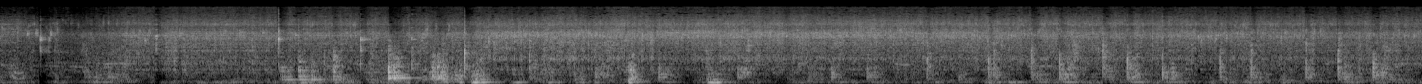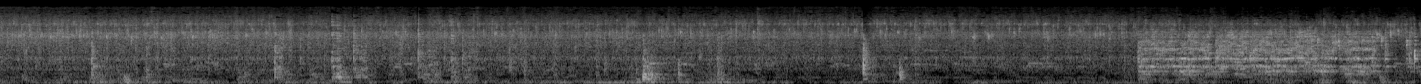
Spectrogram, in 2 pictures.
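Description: Chopped garlic and onion sautéing in hot cooking oil in a steel wok: a steady sizzle, with a metal spoon clicking and scraping against the pan as it stirs. Near the end a louder, fuller noise joins in.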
